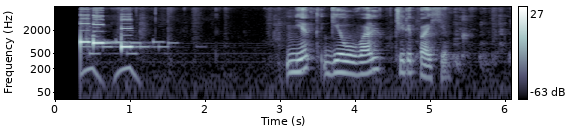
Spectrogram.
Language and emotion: Russian, neutral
